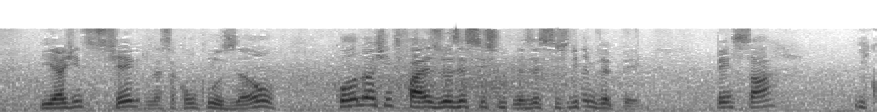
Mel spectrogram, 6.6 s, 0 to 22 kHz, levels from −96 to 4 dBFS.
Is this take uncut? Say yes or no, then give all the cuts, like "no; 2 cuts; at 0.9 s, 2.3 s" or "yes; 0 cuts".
no; 3 cuts; at 1.0 s, 3.8 s, 4.4 s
